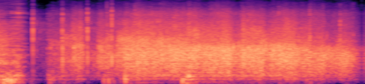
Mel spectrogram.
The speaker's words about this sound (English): So a strong applause.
